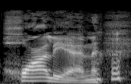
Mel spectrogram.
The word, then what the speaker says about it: Hualien: but I realized that that's taiwanese accent charleon hualien is how it's supposed to be pronounced but we'll talk about wonderful scenic and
